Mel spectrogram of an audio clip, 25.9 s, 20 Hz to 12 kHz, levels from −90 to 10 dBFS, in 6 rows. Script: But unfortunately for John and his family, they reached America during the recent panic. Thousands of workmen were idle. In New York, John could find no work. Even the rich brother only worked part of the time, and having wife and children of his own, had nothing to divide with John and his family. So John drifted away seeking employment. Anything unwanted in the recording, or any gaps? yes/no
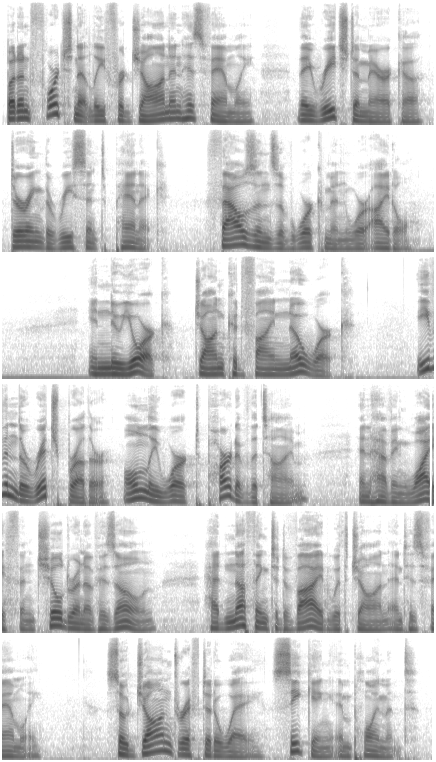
yes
